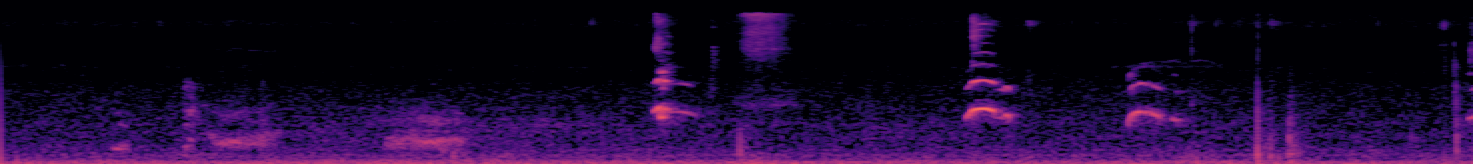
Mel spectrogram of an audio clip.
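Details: Kittens awake in their nest while their mother is not nursing or cleaning them, a recurring activity. A few soft low mews come first, then three clear, high, arched meows with a falling tail, spaced about one to two seconds apart, over a low steady hum and light rustling.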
